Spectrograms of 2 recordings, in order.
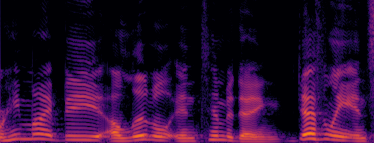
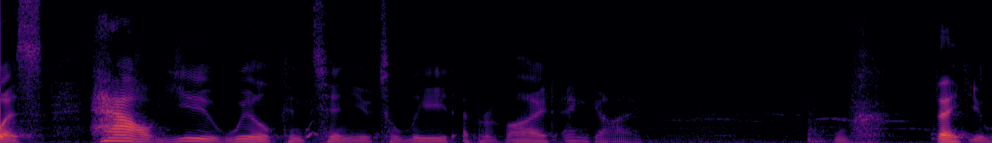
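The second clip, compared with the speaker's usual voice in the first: soft prayer; 6 semitones lower, 6 dB quieter than usual. Acted. Pastor prays softly to the Lord before the sermon. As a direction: pray it gently over the room.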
